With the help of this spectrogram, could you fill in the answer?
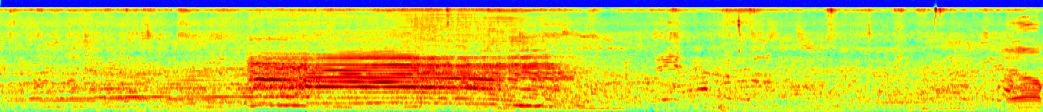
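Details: A cow, five months pregnant, gives a long drawn-out moo with strong stacked harmonics lasting about two seconds, over steady background hum and a man talking nearby.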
